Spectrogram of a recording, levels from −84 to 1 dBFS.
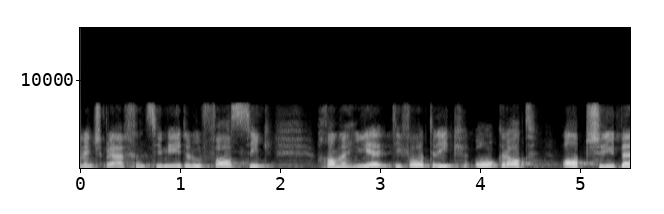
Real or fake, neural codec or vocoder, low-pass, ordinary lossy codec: fake; codec, 16 kHz, 2 kbps, FreqCodec, smaller model; 7.2 kHz; none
